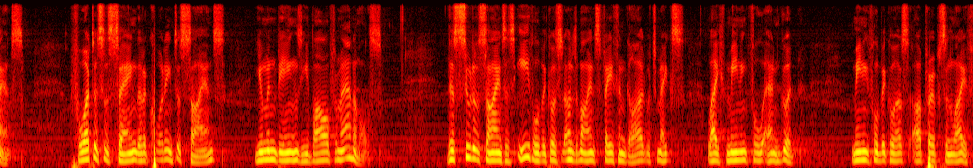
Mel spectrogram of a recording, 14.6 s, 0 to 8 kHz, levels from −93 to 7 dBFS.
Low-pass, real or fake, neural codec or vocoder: 7.2 kHz; real; none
